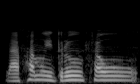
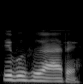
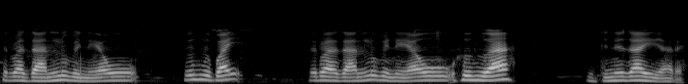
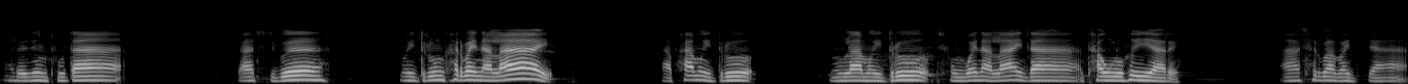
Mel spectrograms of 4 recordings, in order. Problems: none marked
